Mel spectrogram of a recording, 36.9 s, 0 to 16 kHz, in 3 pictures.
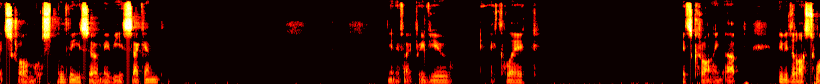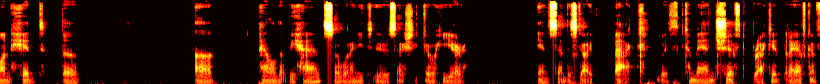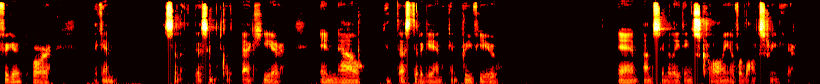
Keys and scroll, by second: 20.8 shift+super+[, 25.2 super+z.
